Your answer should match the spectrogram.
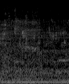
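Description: Water poured steadily over meat seasoned with bay leaves, rosemary and salt to soak, a soft continuous trickle and splash close by with no talk.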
